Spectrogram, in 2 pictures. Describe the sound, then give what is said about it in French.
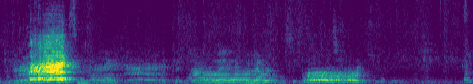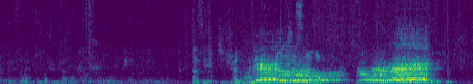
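Ewes bleating on a farm, with several drawn-out, wavering calls spread across the stretch. People talk in between and over the animals. “Là, c'est une petite partie des brebis qu'on”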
